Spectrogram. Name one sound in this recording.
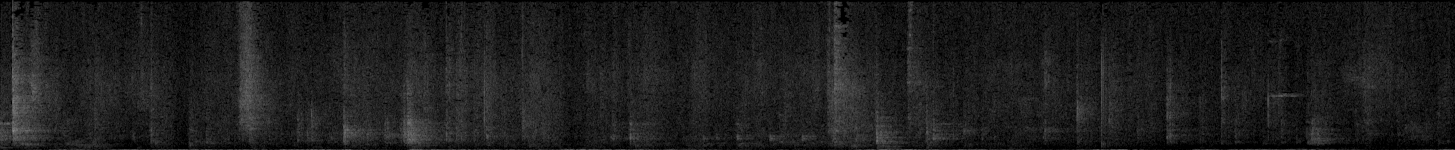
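Music stands knock and clatter as they are moved.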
